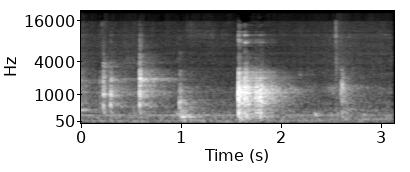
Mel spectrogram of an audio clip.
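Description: Washed red lentils tipped into a pot on high heat, a few sharp clanks and a louder rattling pour in the middle, then one more knock against the pot, no voices.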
